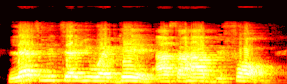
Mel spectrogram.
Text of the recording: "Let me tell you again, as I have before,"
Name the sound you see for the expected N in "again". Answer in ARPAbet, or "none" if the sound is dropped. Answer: N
